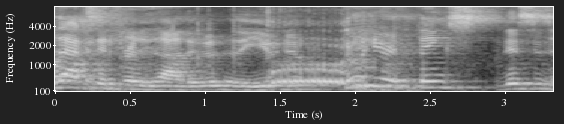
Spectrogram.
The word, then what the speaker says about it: UDU: It's UDU. UDU? UDU. He said it right in the video. It's UDU. Like you do it.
